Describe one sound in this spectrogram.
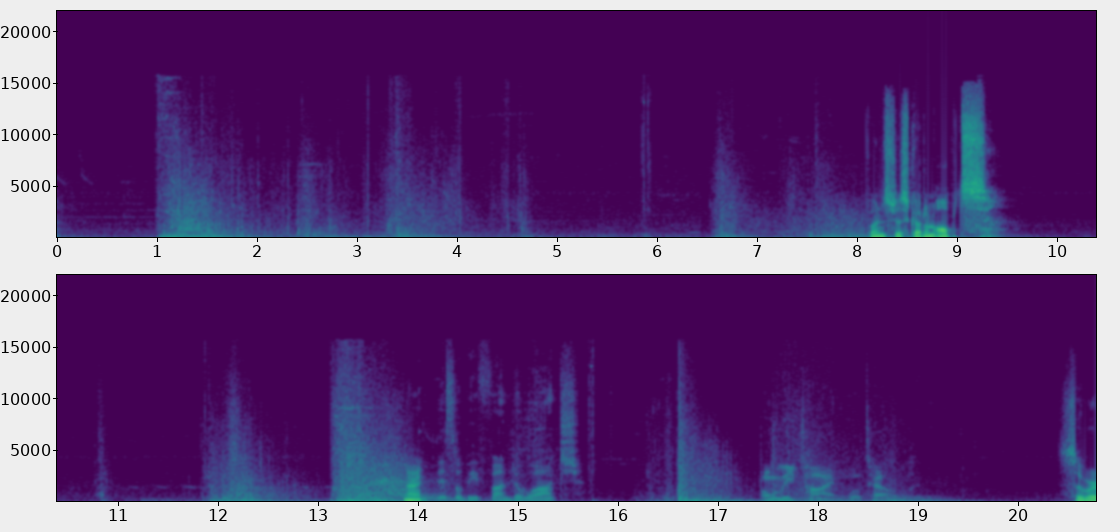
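Digital card-game effects whoosh and chime as cards are played and attacks land.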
